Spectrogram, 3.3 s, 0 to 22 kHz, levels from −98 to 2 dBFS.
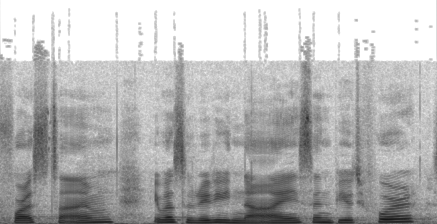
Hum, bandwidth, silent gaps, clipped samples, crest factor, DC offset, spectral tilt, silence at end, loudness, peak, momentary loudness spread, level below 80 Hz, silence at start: none; 17 kHz; none; under 0.1%; 14 dB; under 0.1%; -4.5 dB/octave; 0 s; -15 LUFS; 0 dBFS; 4 LU; -38 dBFS; 0 s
